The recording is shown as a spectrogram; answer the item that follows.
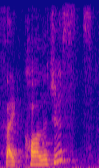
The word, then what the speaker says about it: psychologists: bill so we got psychologists co receipt we don't hear that p at all absolutely not at the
